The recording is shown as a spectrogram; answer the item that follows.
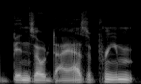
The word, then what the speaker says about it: benzodiazepine: quit those too abruptly, any I think it's benzodiazepine is how you say it.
